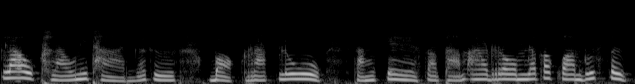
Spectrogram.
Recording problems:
muffled; very; fading above 1.5 kHz

